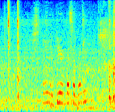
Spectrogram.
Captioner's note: speak in Foreign language; man speak in Foreign language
